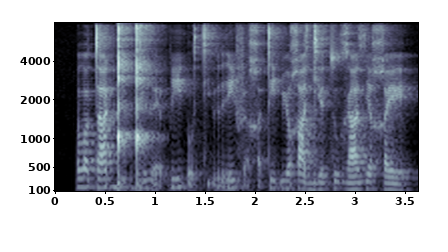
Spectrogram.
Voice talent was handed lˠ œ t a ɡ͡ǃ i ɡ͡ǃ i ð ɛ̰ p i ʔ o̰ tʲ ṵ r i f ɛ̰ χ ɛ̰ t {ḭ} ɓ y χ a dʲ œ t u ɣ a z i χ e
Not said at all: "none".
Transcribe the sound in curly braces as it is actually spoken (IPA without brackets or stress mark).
i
